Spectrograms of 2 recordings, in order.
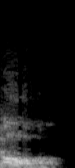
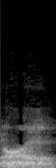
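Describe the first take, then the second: First: The word sounds like 'all'. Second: The word sounds like 'earl'. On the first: "some people say all" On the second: "people will say things in the South much differently"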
